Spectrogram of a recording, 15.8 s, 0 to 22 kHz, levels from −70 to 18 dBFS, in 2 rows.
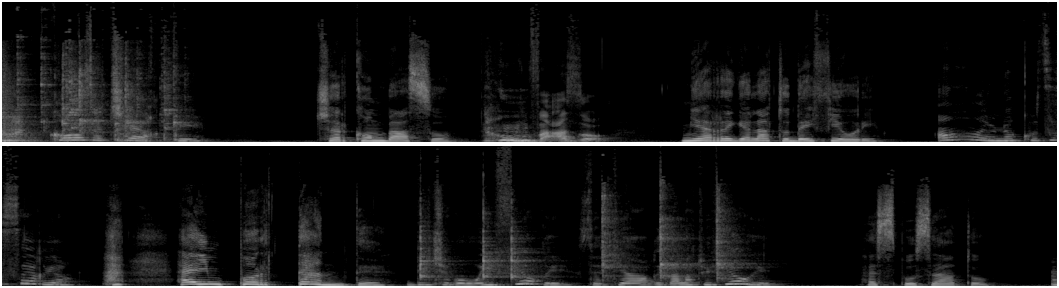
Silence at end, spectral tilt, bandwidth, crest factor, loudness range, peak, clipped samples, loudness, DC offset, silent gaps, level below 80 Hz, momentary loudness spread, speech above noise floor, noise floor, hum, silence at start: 0 s; -3.5 dB/octave; over 20 kHz; 18 dB; 5 LU; -8 dBFS; under 0.1%; -26 LUFS; under 0.1%; none; -64 dBFS; 13 LU; 32 dB; -57 dBFS; none; 0 s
